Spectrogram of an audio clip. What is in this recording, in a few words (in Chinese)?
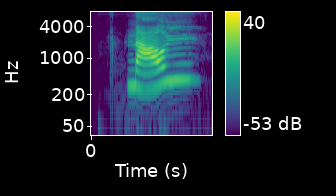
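"mao2yi1", Chinese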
